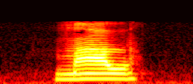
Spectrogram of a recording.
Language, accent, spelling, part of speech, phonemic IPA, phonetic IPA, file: Armenian, Eastern Armenian, մալ, noun, /mɑl/, [mɑl], Hy-մալ.ogg
- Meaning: 1. property, possession 2. cattle, livestock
